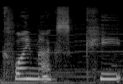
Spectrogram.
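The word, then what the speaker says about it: Qlimax: wonderful awesome heart style concert or festival called climax key uh pronounced or spelled not not pronounced spelled q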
